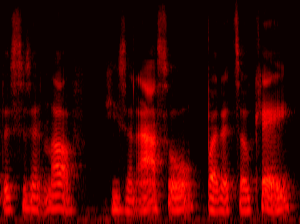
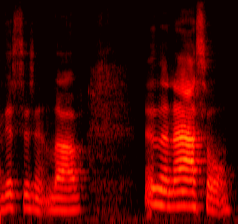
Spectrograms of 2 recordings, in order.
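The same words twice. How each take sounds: First: Softer, settled and matter-of-fact; calm quiet verdict. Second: Louder, punchy, certain; emphatic inner verdict. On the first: To the tall boy who called her short, calmly and softly shrugging it off. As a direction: say it calmly, as if it costs nothing. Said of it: "I said". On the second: To the tall boy who called her short, a loud firm inner verdict. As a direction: bang it out like a private verdict. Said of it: "And in my head". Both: Retold or imitated.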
